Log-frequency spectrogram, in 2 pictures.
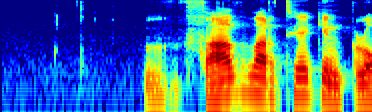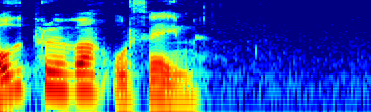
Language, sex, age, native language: Icelandic, male, 40-49, Icelandic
